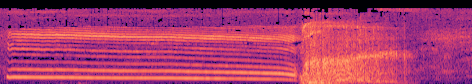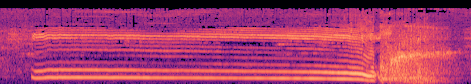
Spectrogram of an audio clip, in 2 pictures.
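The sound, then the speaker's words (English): A voice imitates, as Srila Prabhupada used to, bombs falling on Calcutta during the Second World War, twice: a long, loud droning tone that slowly slides lower, each time ending in a harsh, noisy burst like an explosion. “Prabhupada would like to imitate bombs.”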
